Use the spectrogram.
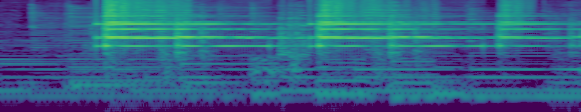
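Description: A small model church bell rings twice up close, with bright metallic strikes whose tones linger and fade between hits.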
